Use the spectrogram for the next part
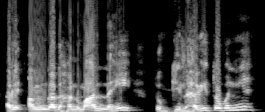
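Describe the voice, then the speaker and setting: Male preacher, Chhattisgarhi accent, fairly high, long reverb, dull lo-fi sound. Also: expressive, normal speed, mellow. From Chhattisgarh, India. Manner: earnest, direct appeals to the crowd. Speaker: religious preacher. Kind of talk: sermon to a village gathering. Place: village public gathering. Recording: echoey, distant, dull sound.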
